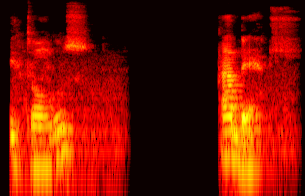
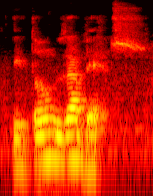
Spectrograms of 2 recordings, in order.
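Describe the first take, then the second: First: "ditongos" and "abertos" each set apart by a long pause, soft; drawn-out teacher dictation of "ditongos abertos"; spaced-out dictation. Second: Said in the usual way. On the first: Shown as a demonstration. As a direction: dictate each word slowly for the class to note down.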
